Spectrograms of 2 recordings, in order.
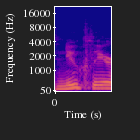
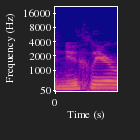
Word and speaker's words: nuclear: to blow up Iran's nuclear facilities he doesn't point out I pronounce nuclear wrong and nuclear that is how you say nuclear it's not nuclear is nuclear as a nucleus I want to say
